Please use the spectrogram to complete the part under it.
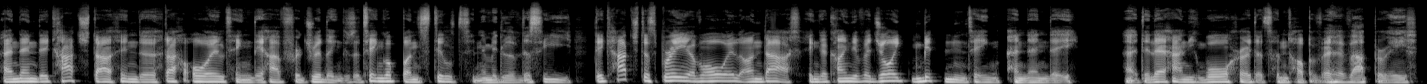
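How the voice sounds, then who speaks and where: A man's voice: mid-range voice, normal speed, a bit bright, no room sound, natural voice. Man playing a rambling, pedantic barman. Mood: explaining.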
